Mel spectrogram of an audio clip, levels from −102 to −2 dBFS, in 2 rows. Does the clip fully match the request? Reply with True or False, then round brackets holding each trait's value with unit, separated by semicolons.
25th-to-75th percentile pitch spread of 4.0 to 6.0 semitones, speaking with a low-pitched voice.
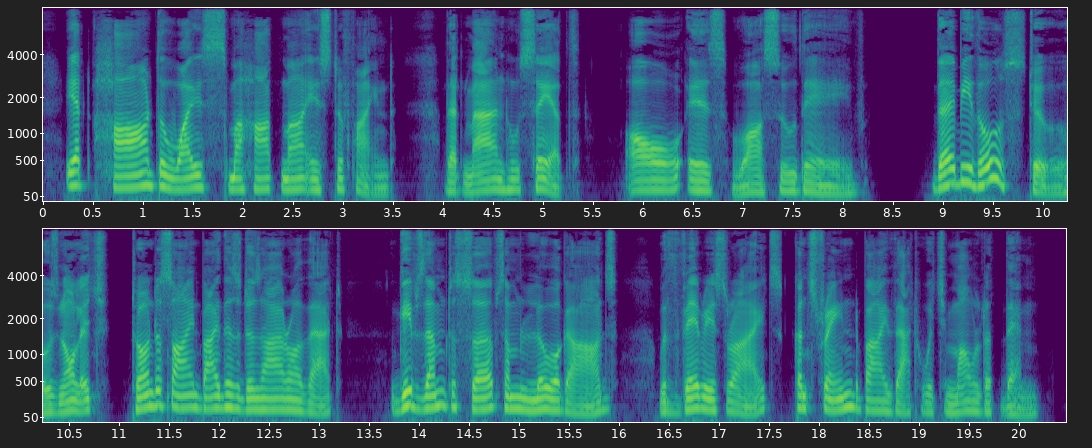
True (5.1 semitones; 120 Hz)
